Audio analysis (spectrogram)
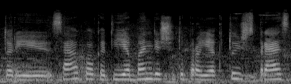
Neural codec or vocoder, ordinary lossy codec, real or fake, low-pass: none; MP3, 64 kbps; real; 14.4 kHz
